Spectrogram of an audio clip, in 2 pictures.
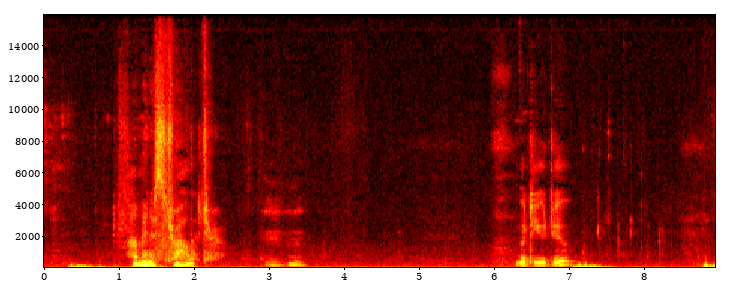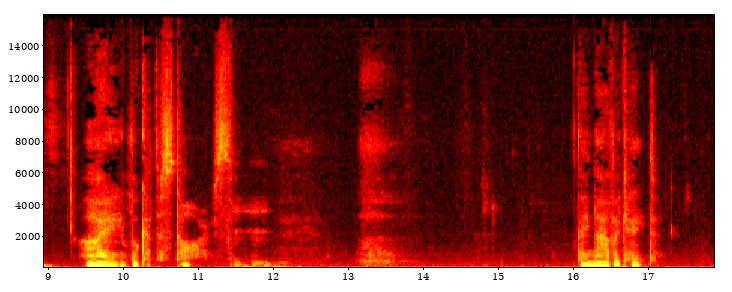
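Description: An elderly woman moans and groans in pain, close by.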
